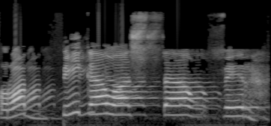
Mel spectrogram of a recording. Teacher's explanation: ربک میں را پر زبر ہے، را کو پر پڑھا جائے گا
